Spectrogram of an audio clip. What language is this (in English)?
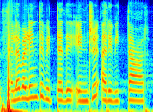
Tamil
